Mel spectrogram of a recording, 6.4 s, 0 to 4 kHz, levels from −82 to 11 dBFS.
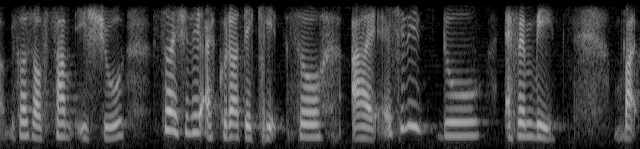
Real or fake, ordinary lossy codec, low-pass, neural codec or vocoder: real; Opus, 24 kbps; 3.6 kHz; none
